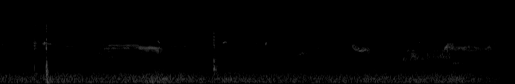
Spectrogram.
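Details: Maghreb magpie recorded in November 2018 at Oued Souss, Morocco, giving three rasping, buzzy calls about a second apart, with a couple of sharp clicks and a thin whistle in between, over constant low rumble.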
